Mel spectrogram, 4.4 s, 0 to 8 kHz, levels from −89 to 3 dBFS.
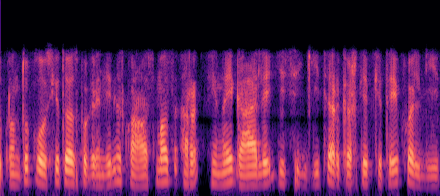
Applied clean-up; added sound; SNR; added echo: neural mask model Resemble Enhance denoiser.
